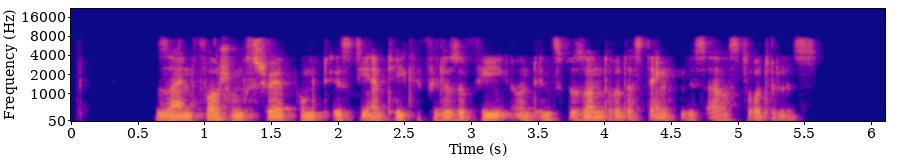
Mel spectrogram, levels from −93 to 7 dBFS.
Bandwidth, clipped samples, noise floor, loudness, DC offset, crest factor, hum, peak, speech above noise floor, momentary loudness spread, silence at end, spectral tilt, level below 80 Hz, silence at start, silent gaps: 8.2 kHz; under 0.1%; -86 dBFS; -24 LUFS; under 0.1%; 20 dB; none; -4 dBFS; 62 dB; 9 LU; 0.55 s; -4.5 dB/octave; -44 dBFS; 0.65 s; none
